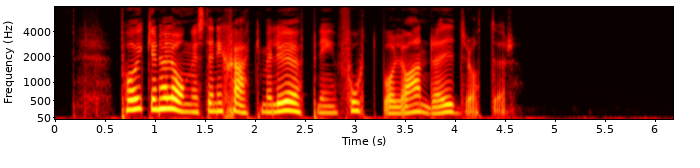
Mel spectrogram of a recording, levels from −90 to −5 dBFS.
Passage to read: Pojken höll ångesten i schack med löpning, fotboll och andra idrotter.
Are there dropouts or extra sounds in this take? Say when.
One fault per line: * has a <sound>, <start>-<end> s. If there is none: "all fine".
all fine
